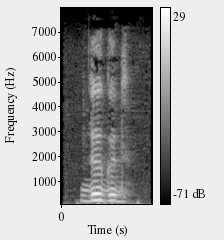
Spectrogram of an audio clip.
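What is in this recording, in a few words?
"дыгыд", Komi, female; kpv audio dict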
